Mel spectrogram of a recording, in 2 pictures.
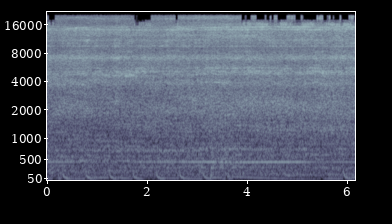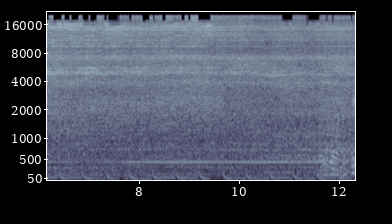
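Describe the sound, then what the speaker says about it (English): A grinder works steadily over patched cracks in a concrete patio, giving a continuous loud whirring drone with scraping texture that holds even for the whole stretch. "So we're going to continue to grind this area here, all these little spots where we had some holes we had to patch in."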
